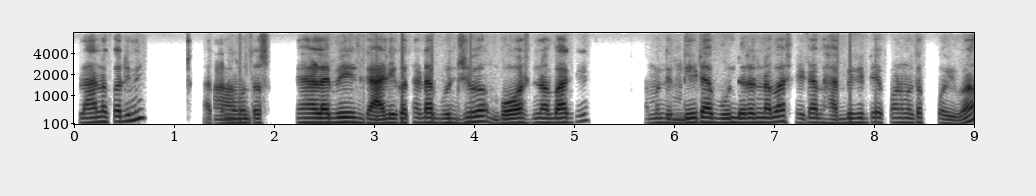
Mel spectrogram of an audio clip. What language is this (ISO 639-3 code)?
ori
